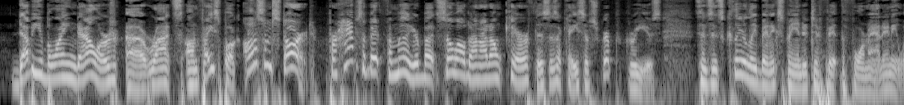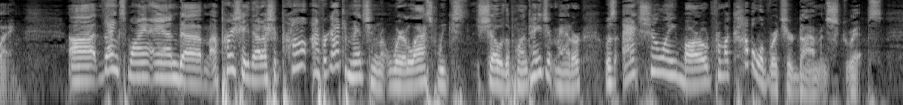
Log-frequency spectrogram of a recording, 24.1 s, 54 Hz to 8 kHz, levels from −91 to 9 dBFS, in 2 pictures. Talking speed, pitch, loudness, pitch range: 175 wpm, 175 Hz, -16 LUFS, 145-225 Hz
